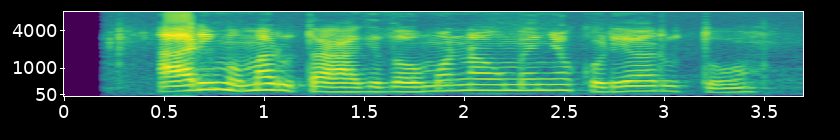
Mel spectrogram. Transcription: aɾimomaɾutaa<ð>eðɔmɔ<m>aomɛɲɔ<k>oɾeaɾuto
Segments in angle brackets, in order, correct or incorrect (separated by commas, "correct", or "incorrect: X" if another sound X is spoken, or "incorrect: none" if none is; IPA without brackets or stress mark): incorrect: ɣ, incorrect: n, correct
